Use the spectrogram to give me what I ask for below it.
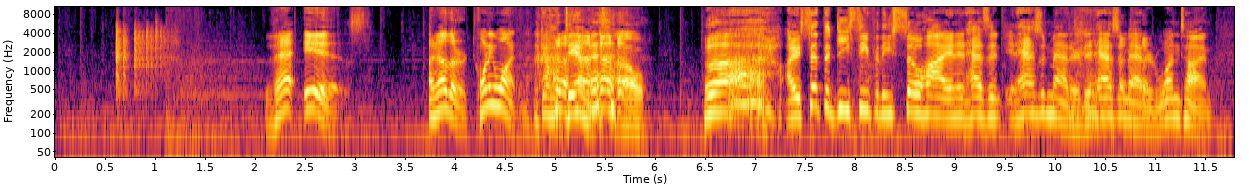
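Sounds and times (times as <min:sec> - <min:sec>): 
dice clattering across a hard surface: 0:00.6 - 0:01.2
speech: 0:02.1 - 0:03.1, 0:03.7 - 0:11.7
laughter: 0:04.6 - 0:07.2, 0:09.9 - 0:11.1.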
